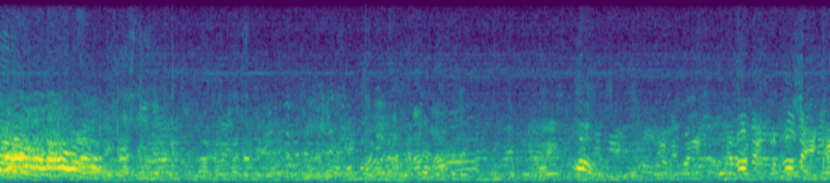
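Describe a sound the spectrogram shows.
Men cheer and shout excitedly outdoors.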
